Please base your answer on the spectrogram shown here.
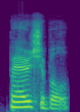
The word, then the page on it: perishable: Indian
